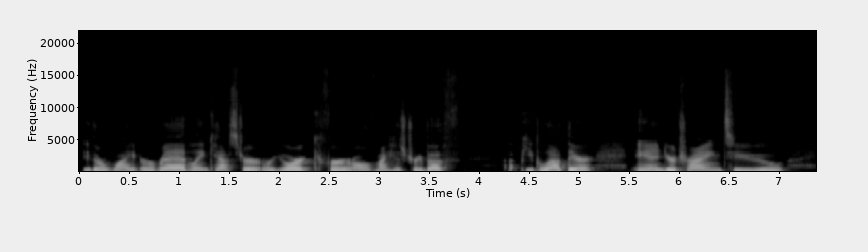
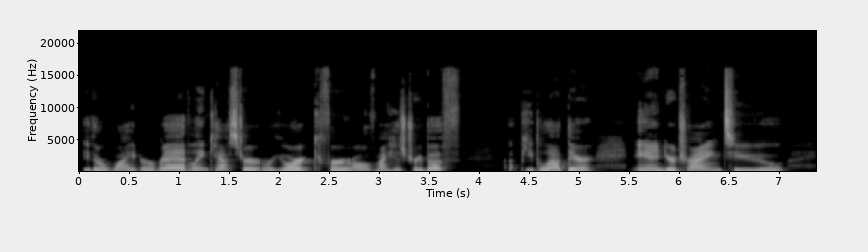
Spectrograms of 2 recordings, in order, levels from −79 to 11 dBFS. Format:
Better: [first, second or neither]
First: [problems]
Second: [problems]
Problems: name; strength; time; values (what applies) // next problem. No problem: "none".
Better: second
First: muffled; very; fading above 3 kHz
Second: none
